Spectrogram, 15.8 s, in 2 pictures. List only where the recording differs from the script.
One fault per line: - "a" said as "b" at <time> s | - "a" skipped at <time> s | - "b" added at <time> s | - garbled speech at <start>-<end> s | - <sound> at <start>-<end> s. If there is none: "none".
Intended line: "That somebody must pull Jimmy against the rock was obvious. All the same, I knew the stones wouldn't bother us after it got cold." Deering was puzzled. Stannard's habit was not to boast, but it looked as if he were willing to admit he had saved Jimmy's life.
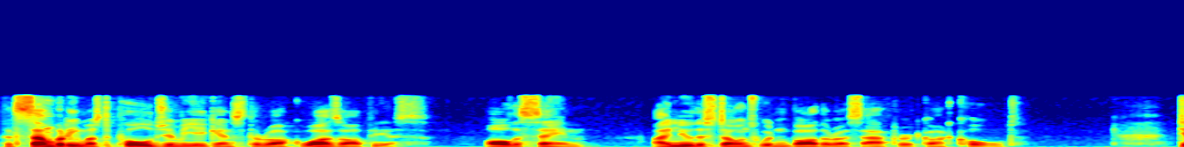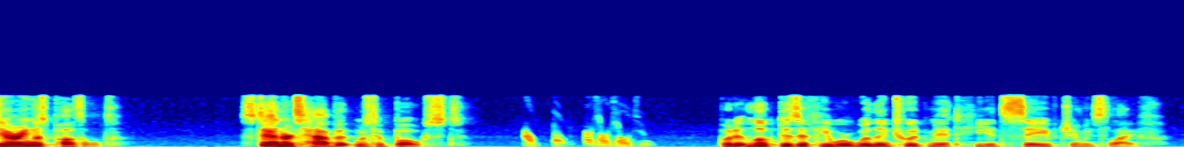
- "not" skipped at 10.4 s
- chirp at 11.4-12.3 s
